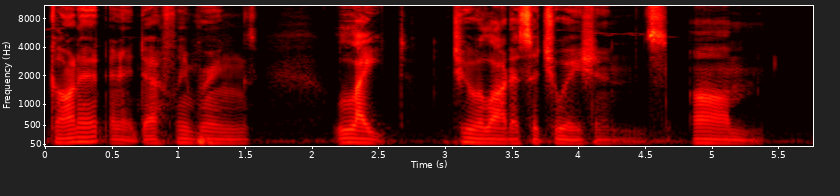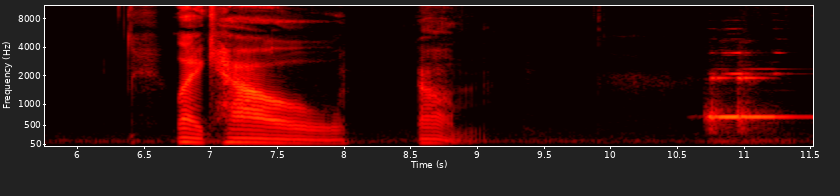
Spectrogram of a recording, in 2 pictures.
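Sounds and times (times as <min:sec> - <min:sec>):
speech: 0:00.0 - 0:05.5, 0:06.8 - 0:09.0
doorbell chiming: 0:10.7 - 0:11.5.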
